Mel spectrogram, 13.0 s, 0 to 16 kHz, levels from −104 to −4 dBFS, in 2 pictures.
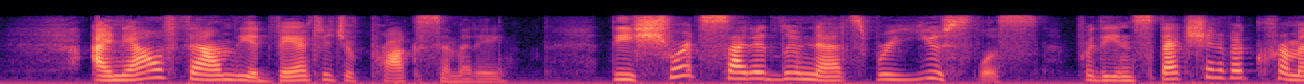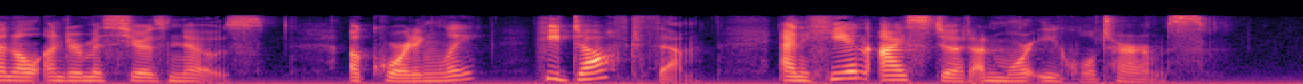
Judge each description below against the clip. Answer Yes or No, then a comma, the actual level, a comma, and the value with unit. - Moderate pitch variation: No, wide, 7.1 semitones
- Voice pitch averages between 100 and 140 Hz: No, medium, 180 Hz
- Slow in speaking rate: No, average, 160 wpm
